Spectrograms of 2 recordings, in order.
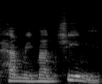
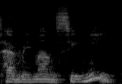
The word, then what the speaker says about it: Henry Mancini: Henry Man Manchini because I've always said Henry Manchini, but apparently in the States it's Henry Mancini and I go by like the Italian pronunciation.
